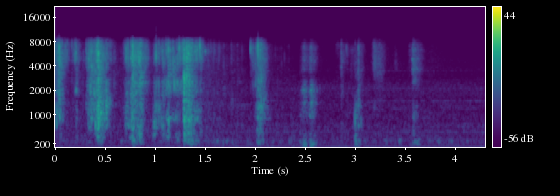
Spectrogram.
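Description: Foil wrapper of a Panini Luxe basketball card pack crinkling as it is torn open, dense for about the first second and a half, then a few light rustles and ticks as the cards are pulled out.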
